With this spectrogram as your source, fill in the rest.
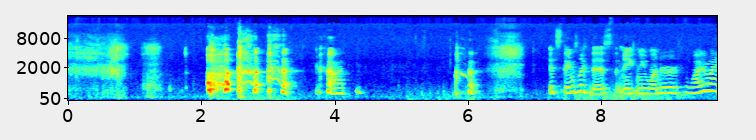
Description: Sniffling, sneezing, coughing, breathy buildups, and even after all of this my nose STILL TICKLES.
